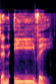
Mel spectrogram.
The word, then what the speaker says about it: Niamh: Finally, let's look at Niamh, spelled Niamh. This lovely name is pronounced Neev.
